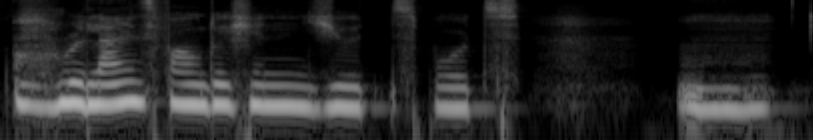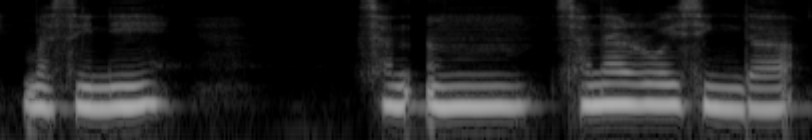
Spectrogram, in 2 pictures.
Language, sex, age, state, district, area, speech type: Manipuri, female, 30-45, Manipur, Tengnoupal, rural, spontaneous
